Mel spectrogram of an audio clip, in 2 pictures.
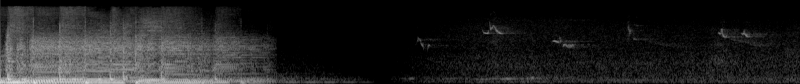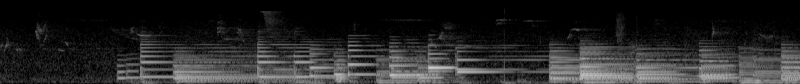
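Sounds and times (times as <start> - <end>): rock music: 0.0 - 2.8
faint outdoor background noise: 2.6 - 16.0.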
